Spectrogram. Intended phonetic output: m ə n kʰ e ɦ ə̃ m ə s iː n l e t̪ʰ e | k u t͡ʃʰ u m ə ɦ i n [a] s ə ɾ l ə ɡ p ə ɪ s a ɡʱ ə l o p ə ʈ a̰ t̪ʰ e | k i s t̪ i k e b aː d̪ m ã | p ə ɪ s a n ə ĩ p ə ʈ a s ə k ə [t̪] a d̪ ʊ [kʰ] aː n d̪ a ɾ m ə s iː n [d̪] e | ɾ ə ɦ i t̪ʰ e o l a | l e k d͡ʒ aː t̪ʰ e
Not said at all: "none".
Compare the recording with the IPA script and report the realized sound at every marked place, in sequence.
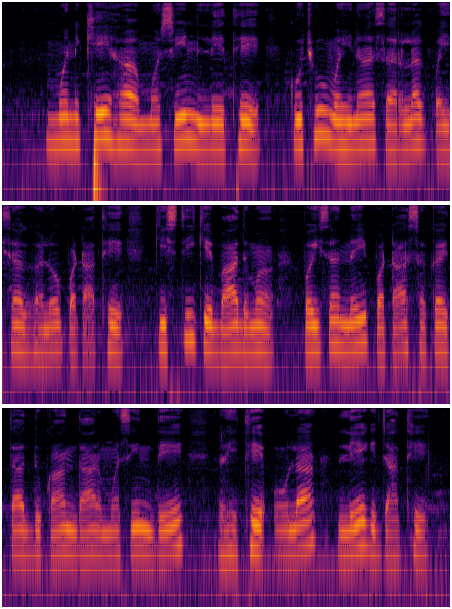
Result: a, t̪, k, d̪

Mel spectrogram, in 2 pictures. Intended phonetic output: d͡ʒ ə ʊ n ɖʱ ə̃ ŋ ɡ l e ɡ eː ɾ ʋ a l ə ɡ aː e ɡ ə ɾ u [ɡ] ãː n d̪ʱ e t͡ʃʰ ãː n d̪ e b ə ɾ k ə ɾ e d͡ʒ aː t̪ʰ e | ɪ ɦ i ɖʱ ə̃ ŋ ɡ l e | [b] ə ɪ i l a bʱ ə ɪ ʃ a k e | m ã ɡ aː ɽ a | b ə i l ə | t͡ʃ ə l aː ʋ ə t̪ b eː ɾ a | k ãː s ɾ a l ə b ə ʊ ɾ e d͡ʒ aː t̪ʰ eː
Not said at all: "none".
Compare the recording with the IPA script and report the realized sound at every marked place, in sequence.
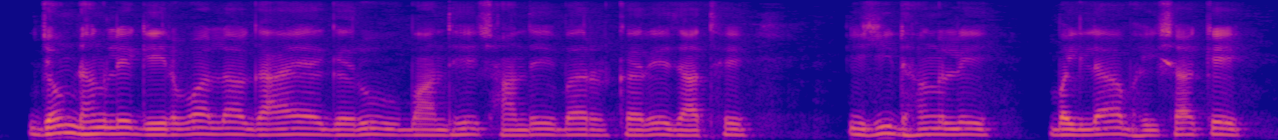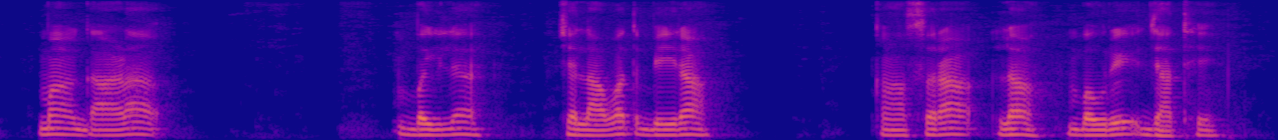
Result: b, b

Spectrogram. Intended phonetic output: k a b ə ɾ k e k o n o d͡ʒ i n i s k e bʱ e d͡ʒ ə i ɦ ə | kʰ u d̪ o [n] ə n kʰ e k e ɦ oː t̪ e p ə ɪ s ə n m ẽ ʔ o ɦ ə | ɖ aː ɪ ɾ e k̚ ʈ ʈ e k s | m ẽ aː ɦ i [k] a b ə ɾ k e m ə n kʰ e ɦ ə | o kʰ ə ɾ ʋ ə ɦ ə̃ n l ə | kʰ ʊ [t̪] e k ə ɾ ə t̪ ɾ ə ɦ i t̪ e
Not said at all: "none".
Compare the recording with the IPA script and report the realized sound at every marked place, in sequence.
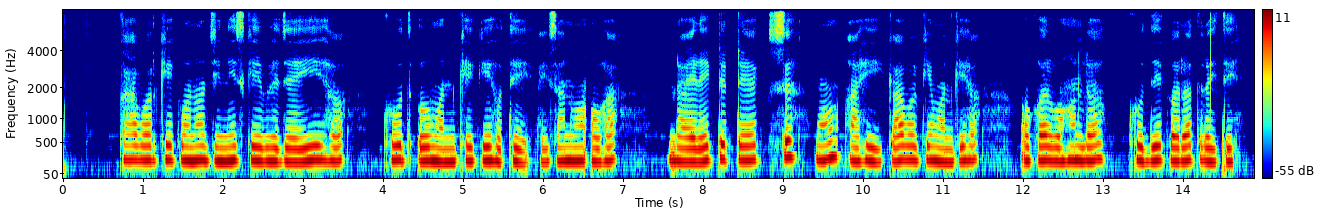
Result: m, k, d̪

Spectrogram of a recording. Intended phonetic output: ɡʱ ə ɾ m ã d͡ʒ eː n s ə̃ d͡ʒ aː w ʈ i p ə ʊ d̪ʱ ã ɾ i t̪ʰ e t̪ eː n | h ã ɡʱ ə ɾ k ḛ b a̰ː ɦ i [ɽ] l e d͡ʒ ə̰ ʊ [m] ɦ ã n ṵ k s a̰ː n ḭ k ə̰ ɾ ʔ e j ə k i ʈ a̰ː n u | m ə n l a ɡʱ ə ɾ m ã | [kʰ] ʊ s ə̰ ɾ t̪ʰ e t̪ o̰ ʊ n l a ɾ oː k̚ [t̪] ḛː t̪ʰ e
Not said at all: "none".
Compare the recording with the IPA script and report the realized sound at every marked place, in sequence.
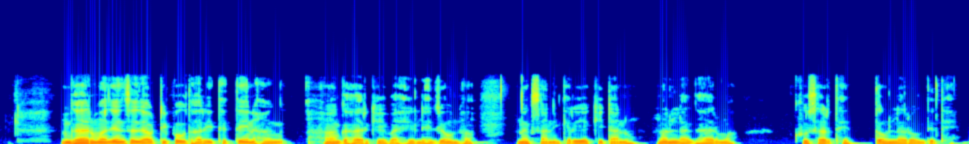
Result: ɾ, n, kʰ, d̪

